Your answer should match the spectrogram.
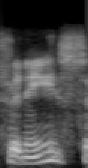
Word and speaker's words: Finis: You know, it's pronounced Finis, and Finis is kind of that old, you know, we went to a private Jesuit school and a little bit of Latin in there.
